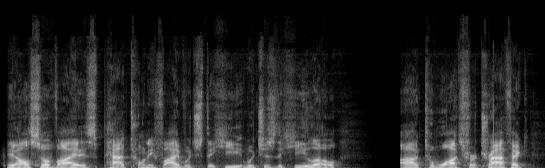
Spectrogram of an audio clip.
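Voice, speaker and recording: A man's voice: on the low side, moderate pace, fairly bright tone, dry recording, studio quality. A man giving casual commentary on news footage as a show host, conversational and a little hesitant as he thinks aloud.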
